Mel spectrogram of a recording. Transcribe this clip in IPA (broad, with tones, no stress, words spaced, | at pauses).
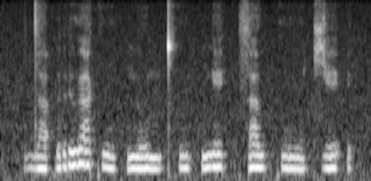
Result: da˨˩ʔrɯ˥˩a̯kwu˨˩k̚ no˨˩mtʰu˨˩k̚ŋe˥˩k̚ sa˥˩wkuː˧t͡ɕe˥˩ʔ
